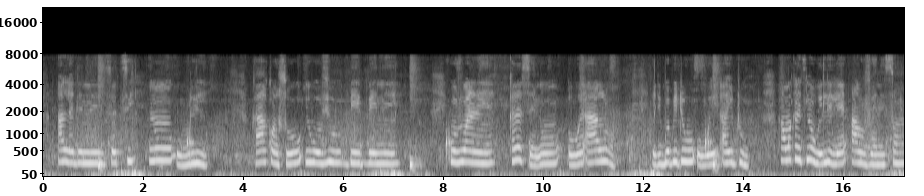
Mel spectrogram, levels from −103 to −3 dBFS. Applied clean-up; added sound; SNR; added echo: none; Waves, surf + Snare drum; 8 dB; none.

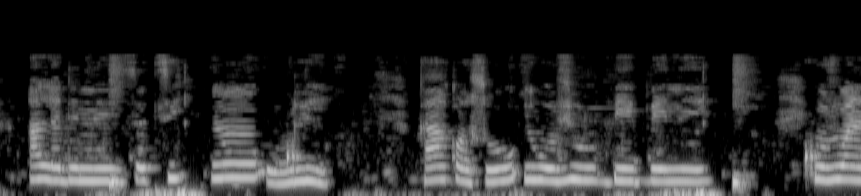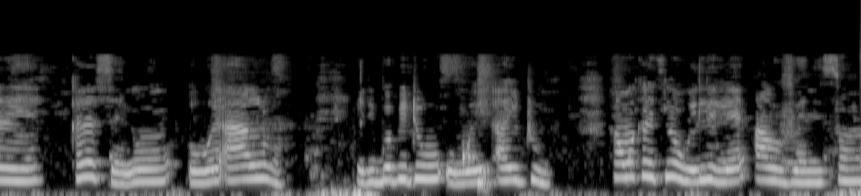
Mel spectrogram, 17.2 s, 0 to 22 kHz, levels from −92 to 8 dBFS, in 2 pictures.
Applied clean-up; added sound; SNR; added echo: classical method Wiener filter.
